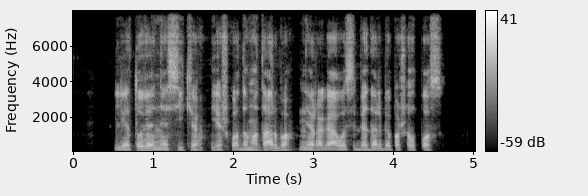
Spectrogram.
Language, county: Lithuanian, Kaunas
